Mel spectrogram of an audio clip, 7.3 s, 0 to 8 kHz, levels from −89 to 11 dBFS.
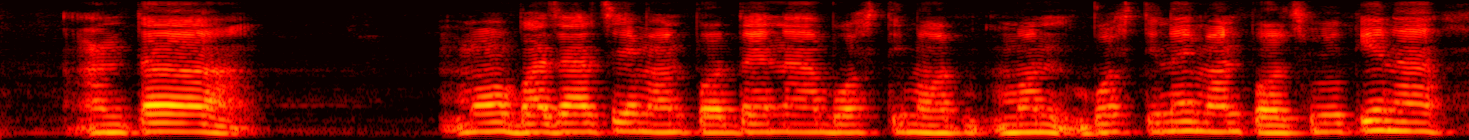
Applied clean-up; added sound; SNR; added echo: none; none; none; reverberation time 0.3 s.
